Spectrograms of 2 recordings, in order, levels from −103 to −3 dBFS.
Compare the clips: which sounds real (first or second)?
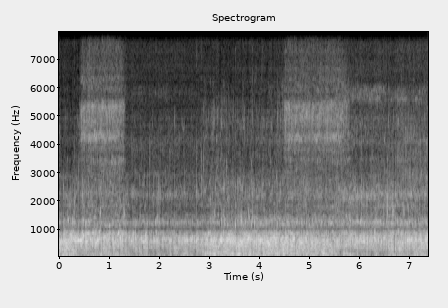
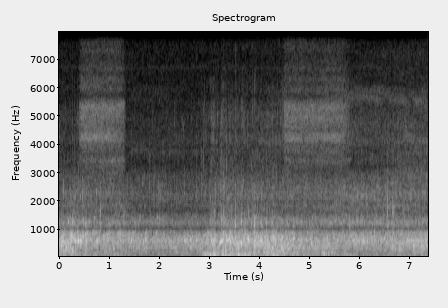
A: second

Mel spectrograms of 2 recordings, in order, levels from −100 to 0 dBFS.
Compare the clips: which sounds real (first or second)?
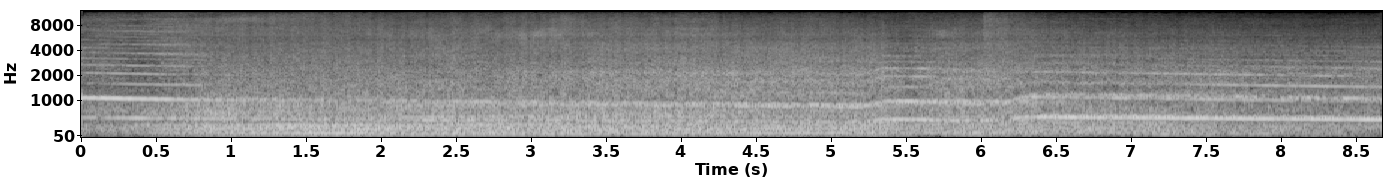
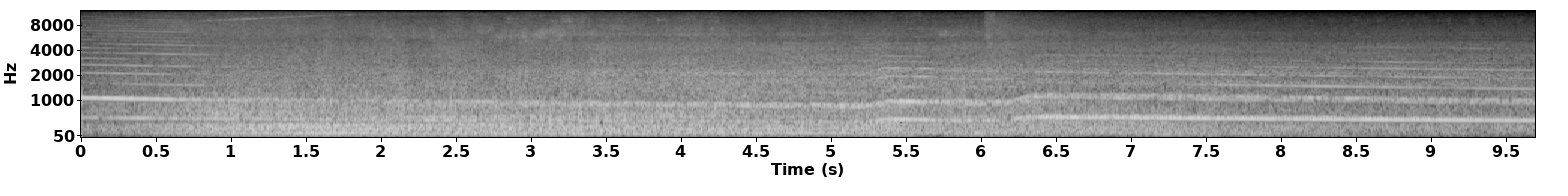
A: second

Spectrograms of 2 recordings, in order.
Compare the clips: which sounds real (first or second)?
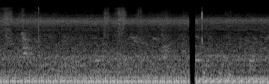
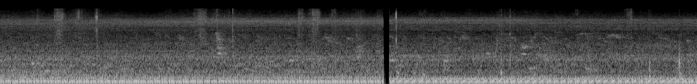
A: second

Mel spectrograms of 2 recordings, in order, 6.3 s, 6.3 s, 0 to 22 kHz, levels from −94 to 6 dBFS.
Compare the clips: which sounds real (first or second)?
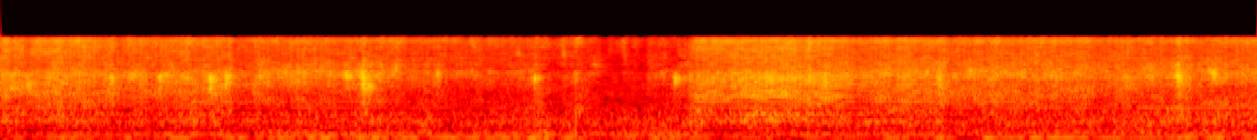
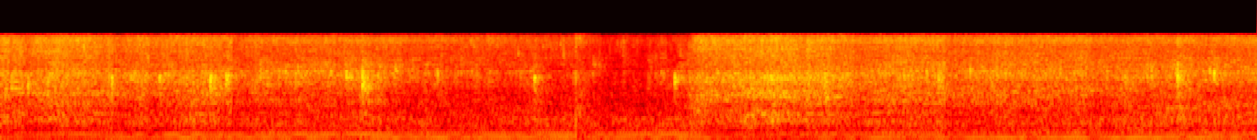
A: second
